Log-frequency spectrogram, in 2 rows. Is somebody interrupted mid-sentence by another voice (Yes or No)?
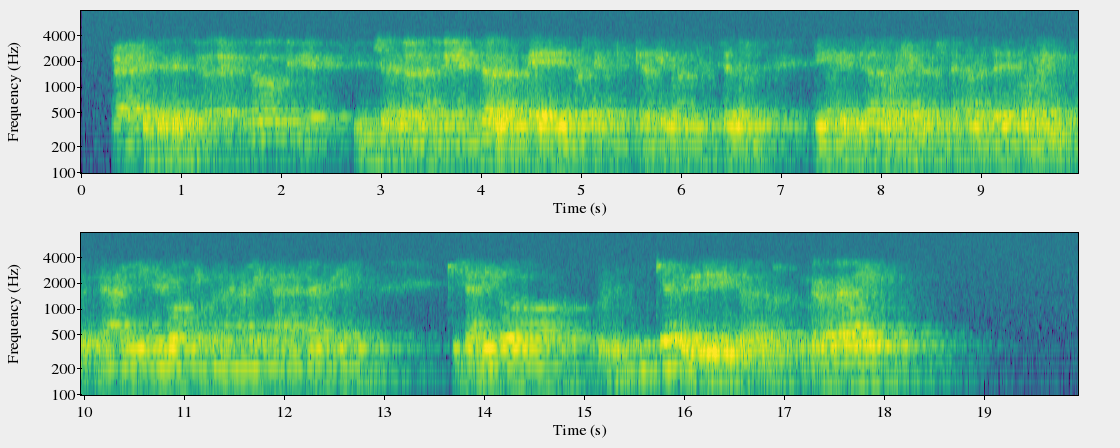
Yes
